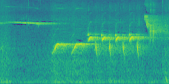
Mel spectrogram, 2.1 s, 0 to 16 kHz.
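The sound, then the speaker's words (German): Nightingale song just after midnight on 1 May: a high, thin whistled note, then a rising phrase and a quick run of repeated bright chirping notes, clear and alone. “Danke, liebe Nachtigall.”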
